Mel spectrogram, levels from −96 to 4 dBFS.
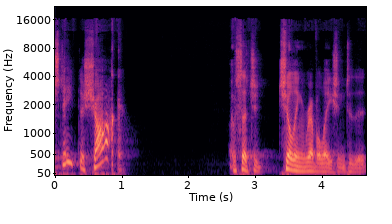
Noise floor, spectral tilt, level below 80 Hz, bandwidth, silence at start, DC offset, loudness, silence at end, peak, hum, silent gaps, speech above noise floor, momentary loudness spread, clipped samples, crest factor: -81 dBFS; -5 dB/octave; -50 dBFS; 17 kHz; 0 s; under 0.1%; -22 LUFS; 0 s; -4 dBFS; none; none; 58 dB; 14 LU; under 0.1%; 20 dB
